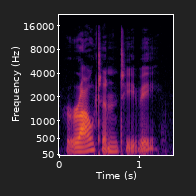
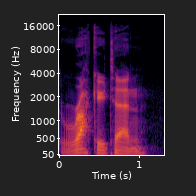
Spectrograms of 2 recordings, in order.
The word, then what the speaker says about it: Rakuten: By the way, that's pronounced Rakuten. – Okay. How do you say it was pronounced? Rakuten. – Rakuten. – Rakuten. – Yeah. – Apparently it's not Rowton TV, it's Rakuten TV.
